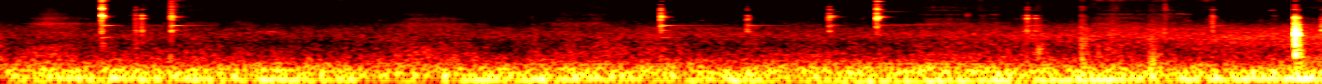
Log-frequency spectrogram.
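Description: Metal parts click and clink as they are fitted together.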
